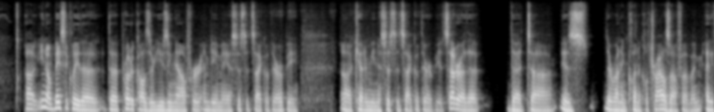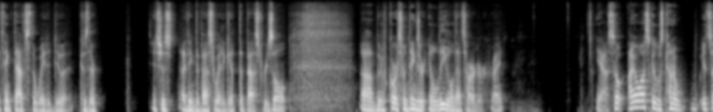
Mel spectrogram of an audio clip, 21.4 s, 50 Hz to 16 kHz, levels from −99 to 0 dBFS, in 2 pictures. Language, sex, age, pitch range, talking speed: English, male, 30-49, 125-150 Hz, 200 wpm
